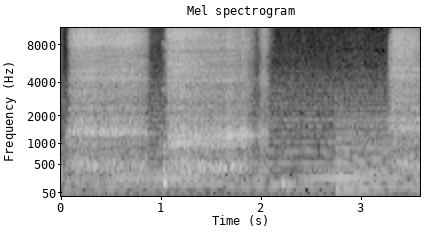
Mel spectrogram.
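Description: Labored, gasping breathing, with a few long, heavy, rasping breaths that hiss loudly, separated by short pauses.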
